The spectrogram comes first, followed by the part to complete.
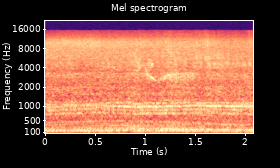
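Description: Quiet outdoor background with a faint steady low hum and no distinct sound events.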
